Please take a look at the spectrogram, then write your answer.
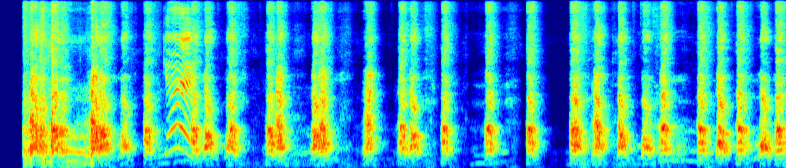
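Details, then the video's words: Rottweiler barking at a street dog: loud, harsh barks in irregular bursts through the whole stretch, sometimes single, sometimes in quick runs of two or three, with short pauses between. A brief wavering whine-like sound comes near the start. "street dog Ko dekhkar bhok raha hai"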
